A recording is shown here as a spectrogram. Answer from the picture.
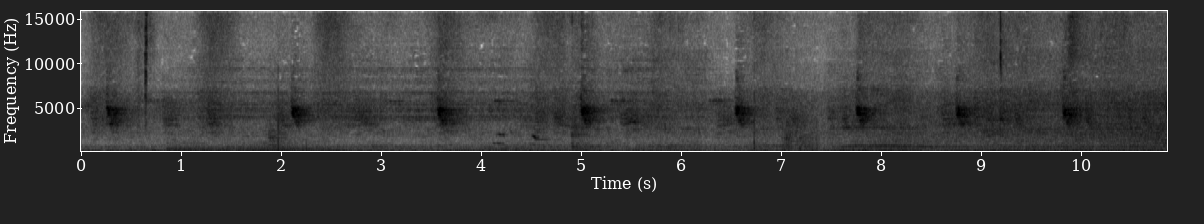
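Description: A bird chirping in short high notes about once a second, over a steady low rumble.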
